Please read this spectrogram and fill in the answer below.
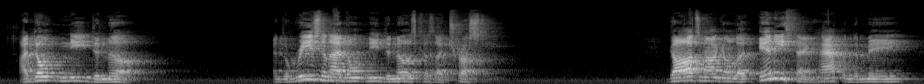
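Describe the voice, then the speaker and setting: A man's voice at a moderate pace, ordinary pitch variation, and audible room echo. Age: 60s. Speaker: pastor. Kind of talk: sermon. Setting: church. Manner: repetitive, restarts phrases.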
